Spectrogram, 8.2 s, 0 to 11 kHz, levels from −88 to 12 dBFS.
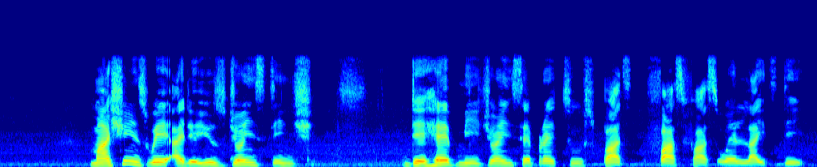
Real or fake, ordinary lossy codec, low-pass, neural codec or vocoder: real; none; 7.2 kHz; none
